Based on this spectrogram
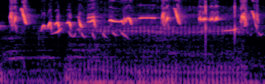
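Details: A caged oriental magpie-robin sings agitated after seeing a rival: quick varied phrases of sharp down-slurred whistles, buzzy notes and a sustained clear whistle, delivered in rapid bursts.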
